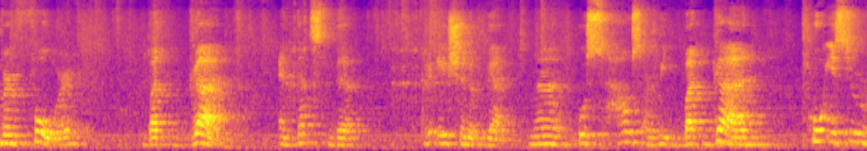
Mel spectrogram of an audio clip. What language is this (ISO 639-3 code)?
fil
